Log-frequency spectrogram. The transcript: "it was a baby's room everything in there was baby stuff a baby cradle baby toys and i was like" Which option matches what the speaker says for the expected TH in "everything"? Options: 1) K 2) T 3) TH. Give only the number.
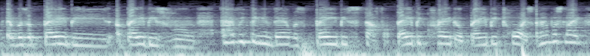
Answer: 3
